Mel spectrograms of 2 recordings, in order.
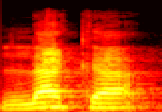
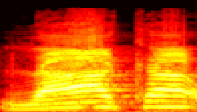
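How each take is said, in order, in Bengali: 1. শেষ স্বরধ্বনিটি হ্রস্ব রাখা হয়। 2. শেষ স্বরধ্বনিটি টেনে দীর্ঘ করে বলা হয়। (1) "লাকা ওমলা খান" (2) "লাকা হইতো না"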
